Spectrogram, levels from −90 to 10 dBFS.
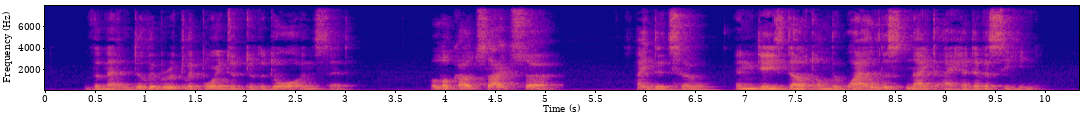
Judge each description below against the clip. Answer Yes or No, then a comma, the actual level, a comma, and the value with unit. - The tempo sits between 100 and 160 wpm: Yes, average, 150 wpm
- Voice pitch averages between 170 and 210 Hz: No, low, 110 Hz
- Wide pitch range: No, average, 2.8 semitones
